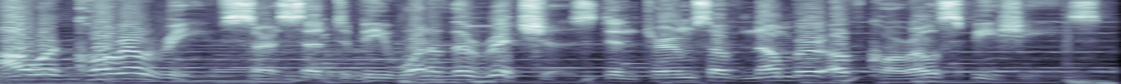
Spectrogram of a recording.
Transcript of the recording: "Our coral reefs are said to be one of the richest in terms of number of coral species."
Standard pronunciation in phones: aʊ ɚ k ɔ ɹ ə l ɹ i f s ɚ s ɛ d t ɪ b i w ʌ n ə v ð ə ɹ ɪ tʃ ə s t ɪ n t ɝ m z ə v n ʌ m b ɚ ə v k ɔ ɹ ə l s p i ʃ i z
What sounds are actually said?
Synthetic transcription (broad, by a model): aʊ ɚ k ɔ ɹ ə l ɹ i f s ɚ s ɛ d t ɪ b i w ʌ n ə v ð ə ɹ ɪ tʃ ə s t ɪ n t ɝ m z ə v n ʌ m b ɚ ə v k ɔ ɹ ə l s p i ʃ i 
